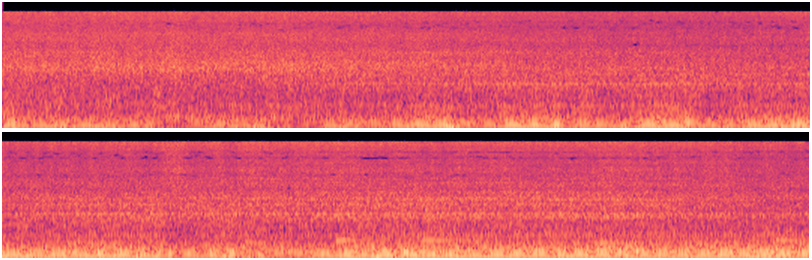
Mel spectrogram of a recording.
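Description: Fishing boat's motor running steadily at speed, a constant hum, with the rush of water and wind as the boat cuts through the lake.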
